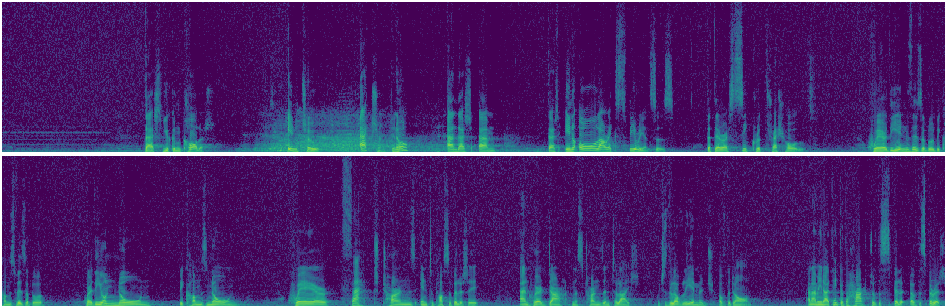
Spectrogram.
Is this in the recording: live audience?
yes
